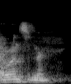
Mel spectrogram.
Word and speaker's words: Runciman: Yeah, Runciman.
